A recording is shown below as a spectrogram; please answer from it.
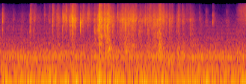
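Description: Foil trading-card pack wrapper crinkling and tearing as it is opened by hand, a crisp rustle lasting about two seconds in the middle, over a faint steady room hum.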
